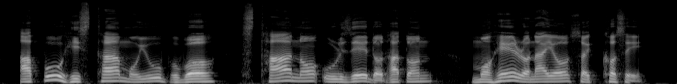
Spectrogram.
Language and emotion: Assamese, neutral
